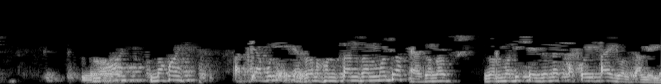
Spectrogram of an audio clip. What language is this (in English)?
Assamese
